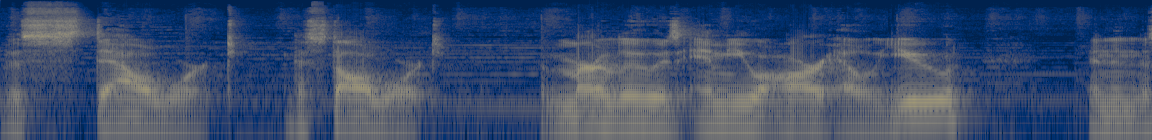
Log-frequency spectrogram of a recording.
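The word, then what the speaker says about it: Murlu: who knows under the armor right uh uh merlu is the only one where you can actually see his face uh sorry I jumped ahead sir Angelo brightblade um and then the uh the furbogue is merlu the stalwart the stalwart merlu is m-u-r-l-u and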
